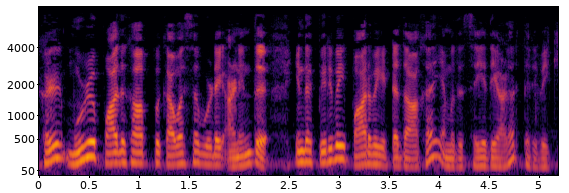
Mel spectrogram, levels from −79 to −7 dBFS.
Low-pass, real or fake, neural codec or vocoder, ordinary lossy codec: 7.2 kHz; real; none; Opus, 64 kbps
